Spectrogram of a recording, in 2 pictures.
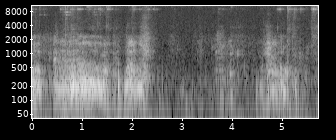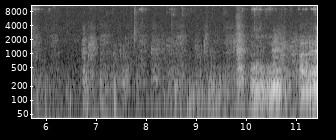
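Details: Two dogs, a 10.5-month-old German Shepherd named Chase and a one-year-old Old English Sheepdog named Blizzard, playing tug of war; low rumbling growls come in bursts, loudest near the start and again toward the end, with quieter scuffling between.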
